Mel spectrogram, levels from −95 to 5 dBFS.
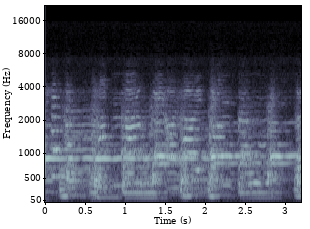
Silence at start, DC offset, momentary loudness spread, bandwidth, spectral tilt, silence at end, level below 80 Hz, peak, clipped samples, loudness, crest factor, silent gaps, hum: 0 s; under 0.1%; 3 LU; 8 kHz; -6 dB/octave; 0 s; -72 dBFS; -14 dBFS; under 0.1%; -27 LUFS; 14 dB; none; none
